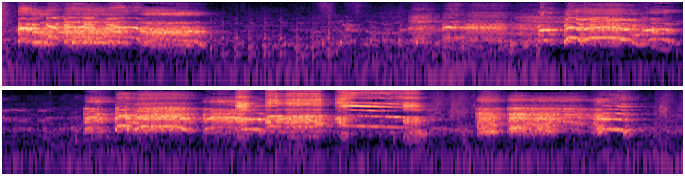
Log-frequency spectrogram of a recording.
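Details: Several roosters sunbathing in rural southern Vietnam crow in turn: long, loud, harsh crows of about two seconds each, separated by quieter clucking gaps, one with bright stacked harmonics.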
